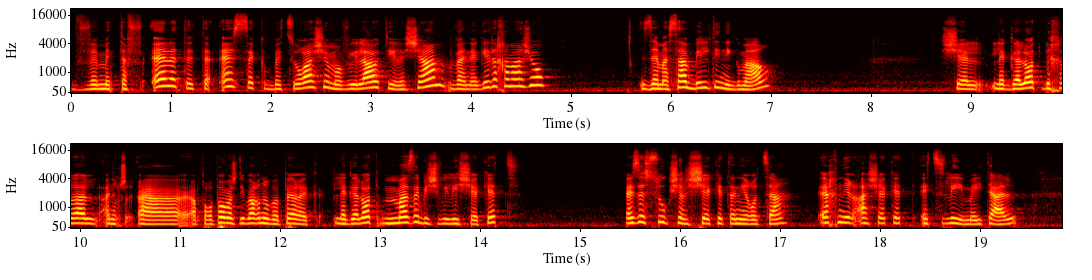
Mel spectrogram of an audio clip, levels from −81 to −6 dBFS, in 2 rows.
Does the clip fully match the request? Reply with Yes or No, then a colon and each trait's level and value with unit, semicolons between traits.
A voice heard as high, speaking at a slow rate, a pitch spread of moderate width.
No: high, 225 Hz; average, 120 wpm; average, 4.3 semitones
